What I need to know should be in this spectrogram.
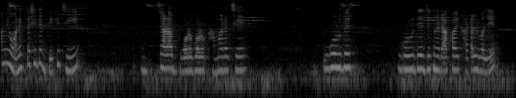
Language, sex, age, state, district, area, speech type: Bengali, female, 18-30, West Bengal, Dakshin Dinajpur, urban, spontaneous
